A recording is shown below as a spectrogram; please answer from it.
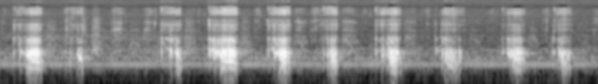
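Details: Bull terrier dog asleep, snoring loudly like a little pig: rough, throaty snores repeating about every second, each swelling then fading, about nine snores with quiet breathing between.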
